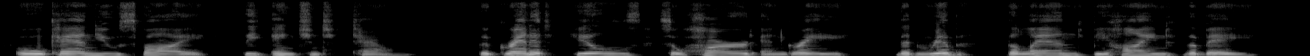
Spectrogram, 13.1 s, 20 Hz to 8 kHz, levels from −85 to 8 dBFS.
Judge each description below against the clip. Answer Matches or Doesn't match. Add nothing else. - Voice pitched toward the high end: Matches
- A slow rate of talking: Matches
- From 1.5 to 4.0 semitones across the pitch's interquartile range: Matches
